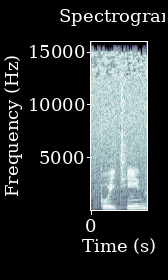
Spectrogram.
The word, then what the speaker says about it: Goitein: And next to me here is Liza Goitein, if I pronounce that correctly. Liza Goitein. Oh, I got the Goitein right, but the Liza wrong.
